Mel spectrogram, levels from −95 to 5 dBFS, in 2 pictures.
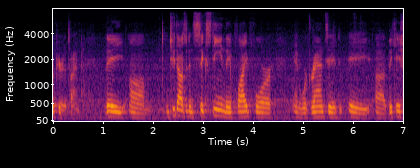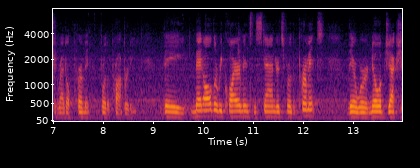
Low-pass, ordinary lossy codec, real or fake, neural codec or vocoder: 7.2 kHz; MP3, 64 kbps; real; none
